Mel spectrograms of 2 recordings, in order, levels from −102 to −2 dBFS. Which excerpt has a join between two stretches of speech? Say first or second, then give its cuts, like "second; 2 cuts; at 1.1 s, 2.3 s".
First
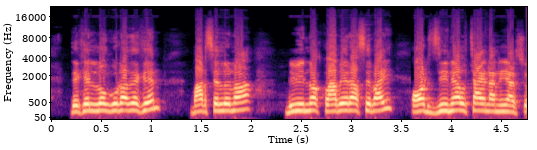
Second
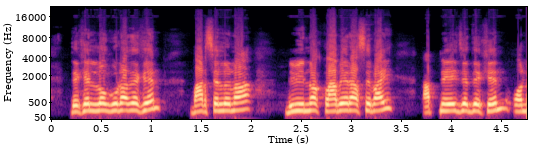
first; 1 cut; at 3.5 s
